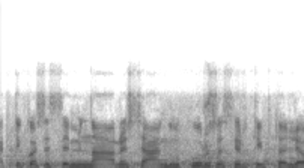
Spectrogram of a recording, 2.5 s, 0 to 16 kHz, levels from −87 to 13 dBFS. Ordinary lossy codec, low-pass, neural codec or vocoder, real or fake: Opus, 24 kbps; 7.2 kHz; none; real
